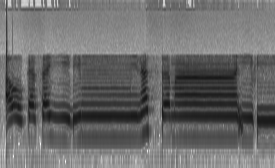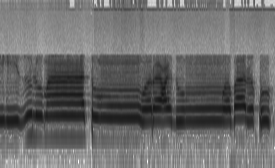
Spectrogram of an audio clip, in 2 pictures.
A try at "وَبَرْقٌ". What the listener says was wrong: وبرق را کو ساکن ہے.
